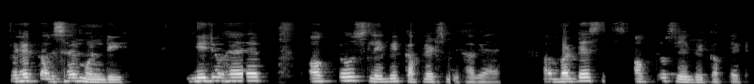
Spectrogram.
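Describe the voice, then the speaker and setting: A male literature teacher lectures in mixed Hindi and English, explaining step by step and often checking with the class. His voice is dark and mellow, and the recording sounds dull and lo-fi. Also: on the high side. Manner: explains patiently, checking in with 'right?'.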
